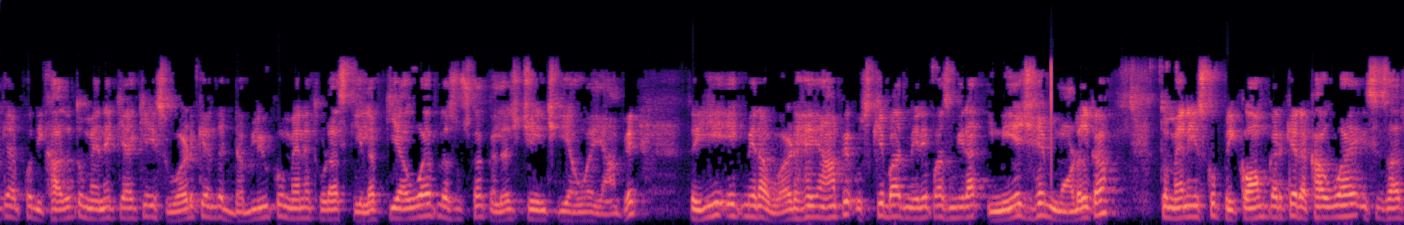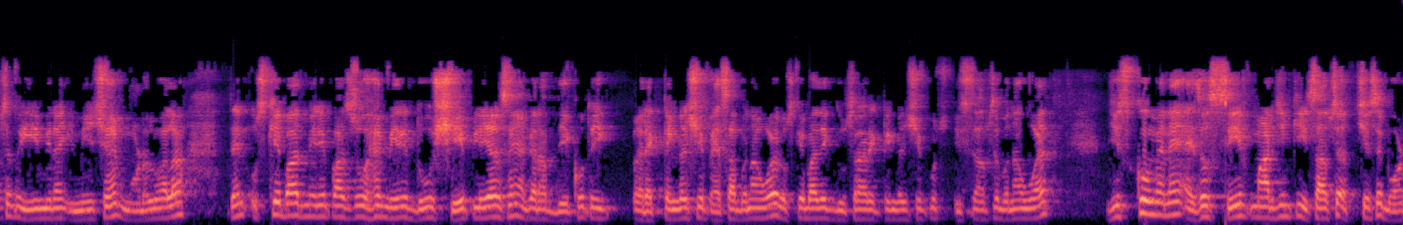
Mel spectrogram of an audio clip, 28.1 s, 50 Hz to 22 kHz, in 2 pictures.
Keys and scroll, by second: 6.8 ctrl+z.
